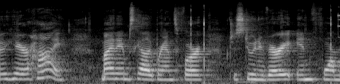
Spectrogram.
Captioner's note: mouse clicks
